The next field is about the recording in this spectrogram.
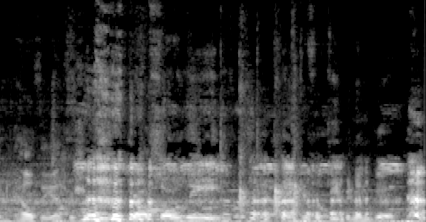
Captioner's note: clap clap clap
